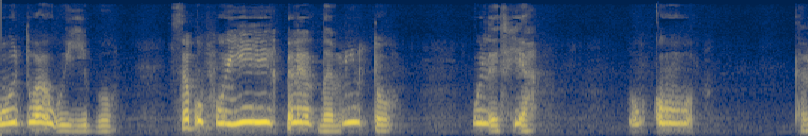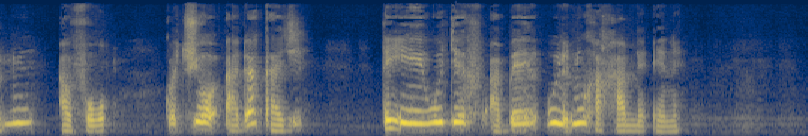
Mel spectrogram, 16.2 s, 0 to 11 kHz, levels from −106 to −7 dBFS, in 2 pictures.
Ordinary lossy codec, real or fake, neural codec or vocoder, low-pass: AAC, 32 kbps; fake; autoencoder, 22.05 kHz, a latent of 192 numbers a frame, VITS, trained on one speaker; 9.9 kHz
